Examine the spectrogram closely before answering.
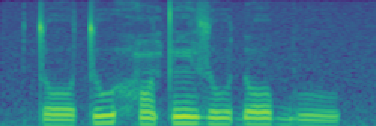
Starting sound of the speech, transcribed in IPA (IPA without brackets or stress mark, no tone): t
